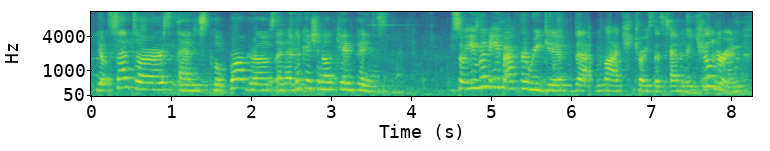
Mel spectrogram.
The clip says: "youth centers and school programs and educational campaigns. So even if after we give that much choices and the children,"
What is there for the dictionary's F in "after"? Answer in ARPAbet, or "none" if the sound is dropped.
F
